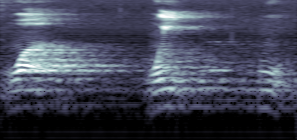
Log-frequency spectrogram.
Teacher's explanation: makhrajnya syafatan, bibir atas bawah dihimpun ke depan, mencucu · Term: huruf waw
